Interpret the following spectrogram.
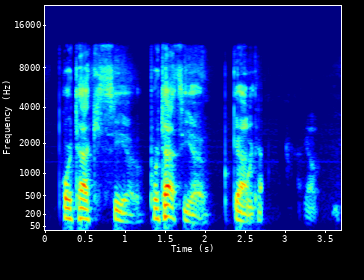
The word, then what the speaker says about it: Portacio: couldn't pronounce earlier, Will's Potassio. Spataschio. Potassio. Yeah, yeah, yeah. I've How does that's a POR make that sound? pour. Poor Tassio. Tachio. C. So. CIO. Oh, okay. Portacio.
